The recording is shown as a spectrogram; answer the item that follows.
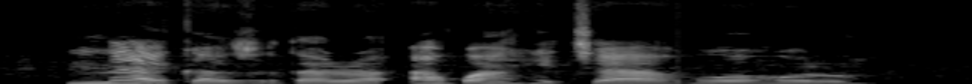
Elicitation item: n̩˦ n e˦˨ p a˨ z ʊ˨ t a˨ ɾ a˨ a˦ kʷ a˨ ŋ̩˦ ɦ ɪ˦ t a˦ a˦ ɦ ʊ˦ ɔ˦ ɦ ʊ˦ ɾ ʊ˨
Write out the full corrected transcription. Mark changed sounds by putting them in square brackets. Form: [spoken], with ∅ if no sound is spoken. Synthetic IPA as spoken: n̩˦ n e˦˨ [k] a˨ z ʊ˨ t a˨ ɾ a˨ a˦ kʷ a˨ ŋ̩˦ ɦ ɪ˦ [t͡ʃ] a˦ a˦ ɦ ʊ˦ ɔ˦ ɦ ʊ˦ ɾ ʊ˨

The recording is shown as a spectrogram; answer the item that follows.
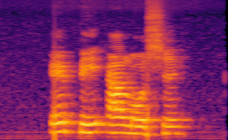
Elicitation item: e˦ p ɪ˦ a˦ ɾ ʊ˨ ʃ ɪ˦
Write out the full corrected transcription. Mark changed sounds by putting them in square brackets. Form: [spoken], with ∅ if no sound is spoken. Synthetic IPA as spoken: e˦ p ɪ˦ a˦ [l] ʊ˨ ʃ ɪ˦

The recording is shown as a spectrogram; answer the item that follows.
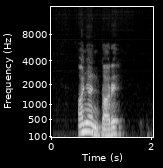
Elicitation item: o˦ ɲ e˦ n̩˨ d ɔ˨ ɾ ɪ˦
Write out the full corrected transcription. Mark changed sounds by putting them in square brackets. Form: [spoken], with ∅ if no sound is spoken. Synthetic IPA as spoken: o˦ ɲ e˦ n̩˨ [t] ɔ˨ ɾ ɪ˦

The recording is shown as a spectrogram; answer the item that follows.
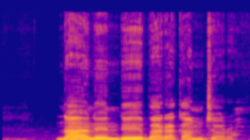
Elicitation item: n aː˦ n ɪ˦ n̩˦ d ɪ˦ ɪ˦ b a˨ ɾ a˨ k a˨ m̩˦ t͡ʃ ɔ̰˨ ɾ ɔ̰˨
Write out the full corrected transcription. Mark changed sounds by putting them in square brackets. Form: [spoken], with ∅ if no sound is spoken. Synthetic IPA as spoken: n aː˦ n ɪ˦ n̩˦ d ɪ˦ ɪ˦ b a˨ ɾ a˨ k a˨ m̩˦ t͡ʃ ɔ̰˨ ɾ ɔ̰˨

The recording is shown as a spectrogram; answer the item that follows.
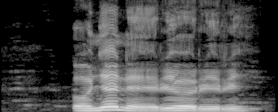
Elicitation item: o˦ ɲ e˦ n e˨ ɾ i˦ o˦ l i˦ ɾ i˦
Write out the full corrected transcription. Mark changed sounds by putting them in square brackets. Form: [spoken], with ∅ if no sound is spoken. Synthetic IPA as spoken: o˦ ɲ e˦ n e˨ ɾ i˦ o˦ [ɾ] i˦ ɾ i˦

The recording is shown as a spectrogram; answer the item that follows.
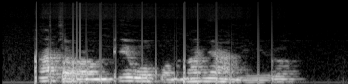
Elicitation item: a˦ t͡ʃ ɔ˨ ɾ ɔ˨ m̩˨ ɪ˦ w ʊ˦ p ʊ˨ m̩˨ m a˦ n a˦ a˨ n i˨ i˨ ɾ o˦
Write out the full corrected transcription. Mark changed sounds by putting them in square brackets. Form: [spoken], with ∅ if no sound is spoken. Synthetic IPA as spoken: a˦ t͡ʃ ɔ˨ ɾ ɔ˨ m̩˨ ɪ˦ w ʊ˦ p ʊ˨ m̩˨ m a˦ [ɲ] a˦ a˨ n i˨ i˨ ɾ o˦

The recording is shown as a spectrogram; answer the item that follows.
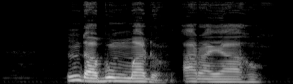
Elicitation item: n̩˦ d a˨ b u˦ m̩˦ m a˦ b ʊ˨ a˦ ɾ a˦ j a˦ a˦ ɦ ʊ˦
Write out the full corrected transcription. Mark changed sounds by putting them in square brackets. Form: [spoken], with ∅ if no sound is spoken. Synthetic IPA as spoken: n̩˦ d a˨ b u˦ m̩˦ m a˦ [d] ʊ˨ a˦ ɾ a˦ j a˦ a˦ ɦ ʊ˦

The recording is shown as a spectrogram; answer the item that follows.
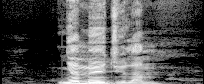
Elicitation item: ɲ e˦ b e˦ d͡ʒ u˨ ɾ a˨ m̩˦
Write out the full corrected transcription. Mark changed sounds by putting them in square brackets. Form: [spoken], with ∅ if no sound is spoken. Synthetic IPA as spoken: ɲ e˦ [m] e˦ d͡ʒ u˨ [l] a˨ m̩˦

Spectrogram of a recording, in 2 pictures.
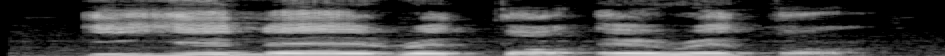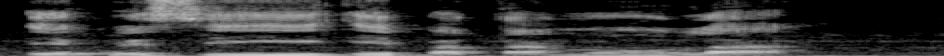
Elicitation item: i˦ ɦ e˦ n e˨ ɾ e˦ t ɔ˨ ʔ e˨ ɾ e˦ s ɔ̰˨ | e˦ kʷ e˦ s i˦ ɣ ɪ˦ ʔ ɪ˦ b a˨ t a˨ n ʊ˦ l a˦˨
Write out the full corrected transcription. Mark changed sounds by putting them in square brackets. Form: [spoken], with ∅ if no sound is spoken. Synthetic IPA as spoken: i˦ ɦ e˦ n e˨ ɾ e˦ t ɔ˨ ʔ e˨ ɾ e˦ [t] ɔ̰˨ | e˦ kʷ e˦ s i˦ ɣ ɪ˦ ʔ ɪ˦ b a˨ t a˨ n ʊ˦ l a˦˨

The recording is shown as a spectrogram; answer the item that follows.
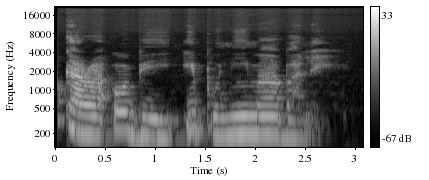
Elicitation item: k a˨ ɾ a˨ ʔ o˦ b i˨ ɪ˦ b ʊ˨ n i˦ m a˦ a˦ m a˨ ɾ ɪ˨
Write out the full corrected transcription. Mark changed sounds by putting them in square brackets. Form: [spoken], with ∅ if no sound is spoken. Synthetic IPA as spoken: k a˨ ɾ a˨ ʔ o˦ b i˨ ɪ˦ [p] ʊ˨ n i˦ m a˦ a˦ [b] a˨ [l] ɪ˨

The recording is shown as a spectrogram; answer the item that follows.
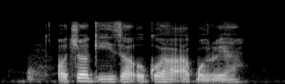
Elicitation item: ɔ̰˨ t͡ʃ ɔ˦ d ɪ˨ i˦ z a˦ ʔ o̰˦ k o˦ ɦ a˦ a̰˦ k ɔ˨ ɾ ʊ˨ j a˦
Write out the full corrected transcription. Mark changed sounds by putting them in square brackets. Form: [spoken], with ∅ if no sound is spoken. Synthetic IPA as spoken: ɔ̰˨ t͡ʃ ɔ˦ [ɡ] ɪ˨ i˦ z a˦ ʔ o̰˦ k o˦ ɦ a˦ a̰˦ [k͡p] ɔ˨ ɾ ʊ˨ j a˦

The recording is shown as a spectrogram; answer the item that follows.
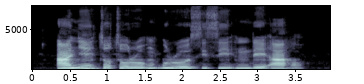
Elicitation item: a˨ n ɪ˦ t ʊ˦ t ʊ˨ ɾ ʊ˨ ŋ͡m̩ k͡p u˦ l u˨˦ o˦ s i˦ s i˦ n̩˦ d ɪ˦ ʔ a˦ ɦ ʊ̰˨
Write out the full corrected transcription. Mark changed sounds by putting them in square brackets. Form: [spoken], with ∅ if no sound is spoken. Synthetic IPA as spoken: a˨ [ɲ] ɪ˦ t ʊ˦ t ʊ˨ ɾ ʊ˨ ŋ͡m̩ k͡p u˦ [ɾ] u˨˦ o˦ s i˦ s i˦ n̩˦ d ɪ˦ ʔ a˦ ɦ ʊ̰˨

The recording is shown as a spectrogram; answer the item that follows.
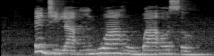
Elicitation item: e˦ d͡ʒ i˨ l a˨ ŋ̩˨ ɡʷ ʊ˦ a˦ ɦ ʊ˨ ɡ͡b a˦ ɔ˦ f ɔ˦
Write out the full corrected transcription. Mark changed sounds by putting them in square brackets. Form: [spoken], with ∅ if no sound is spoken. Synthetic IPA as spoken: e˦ d͡ʒ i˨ l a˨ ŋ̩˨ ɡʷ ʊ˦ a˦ ɦ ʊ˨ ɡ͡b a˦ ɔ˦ [s] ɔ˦

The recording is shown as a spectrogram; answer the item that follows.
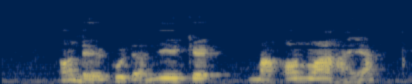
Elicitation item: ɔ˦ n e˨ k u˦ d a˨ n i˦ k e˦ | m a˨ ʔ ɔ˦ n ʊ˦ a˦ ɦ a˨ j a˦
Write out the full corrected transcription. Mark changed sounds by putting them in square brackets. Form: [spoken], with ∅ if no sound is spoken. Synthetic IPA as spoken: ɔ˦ n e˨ k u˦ d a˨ n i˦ k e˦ | m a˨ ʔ ɔ˦ n ʊ˦ a˦ ɦ a˨ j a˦

